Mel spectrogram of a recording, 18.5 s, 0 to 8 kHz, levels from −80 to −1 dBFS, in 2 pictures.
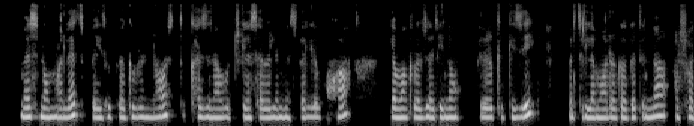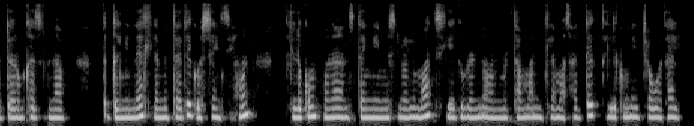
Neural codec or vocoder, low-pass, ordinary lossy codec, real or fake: none; 7.2 kHz; Opus, 64 kbps; real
